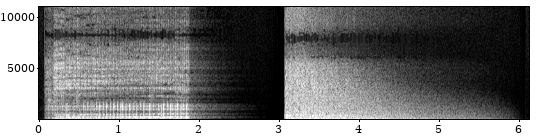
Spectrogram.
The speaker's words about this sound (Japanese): 必殺の一撃に怪獣は倒れ込みながら爆発した。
